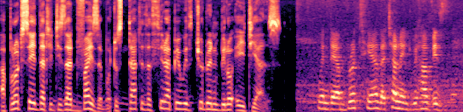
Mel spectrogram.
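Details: Adult speaker; ordinary fluent speech.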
